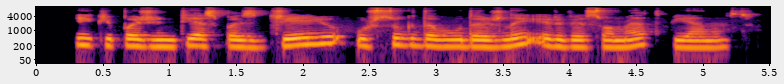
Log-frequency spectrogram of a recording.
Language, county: Lithuanian, Kaunas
